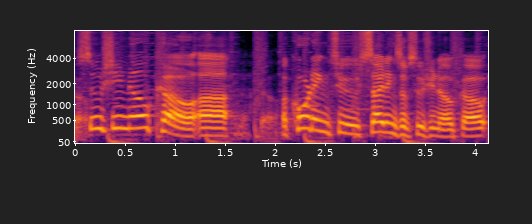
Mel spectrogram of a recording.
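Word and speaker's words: Tsuchinoko: Sushinko? Sushinoko. Sushinoko. According to sightings of Sushinoko, it's essentially a fat snake that's been rolled by a rolling pin, and it sort of inches forward.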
